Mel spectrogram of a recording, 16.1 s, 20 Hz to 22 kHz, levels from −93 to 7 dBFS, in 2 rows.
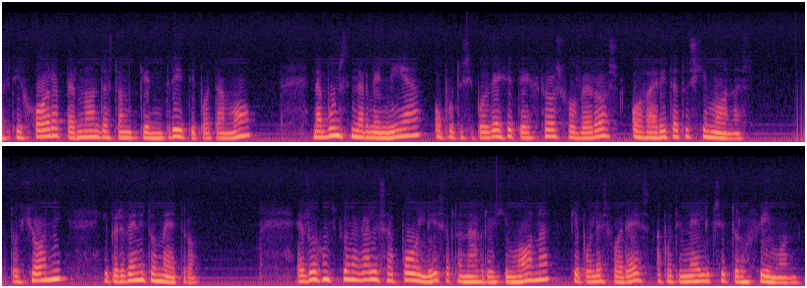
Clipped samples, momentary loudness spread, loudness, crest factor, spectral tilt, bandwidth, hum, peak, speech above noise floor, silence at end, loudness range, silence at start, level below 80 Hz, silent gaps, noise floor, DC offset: under 0.1%; 8 LU; -21 LUFS; 14 dB; -11 dB/octave; 4.1 kHz; none; -6 dBFS; 24 dB; 0.05 s; 2 LU; 0 s; -48 dBFS; none; -43 dBFS; under 0.1%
